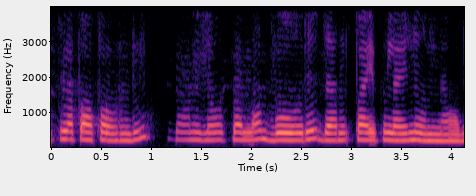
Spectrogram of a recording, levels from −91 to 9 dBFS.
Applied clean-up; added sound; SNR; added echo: neural mask model DeepFilterNet 3.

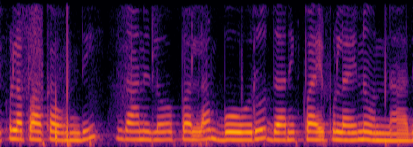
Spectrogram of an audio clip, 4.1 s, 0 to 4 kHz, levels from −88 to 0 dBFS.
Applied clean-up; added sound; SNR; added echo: none; none; none; none.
